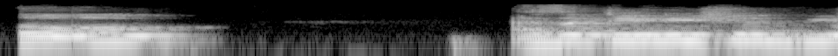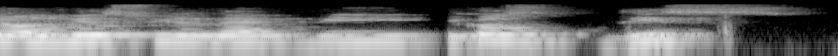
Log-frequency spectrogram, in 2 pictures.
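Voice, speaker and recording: A man speaks as a doctor, explaining things patiently and filling pauses with "uh". His voice sits slightly high. The room around him rings with a noticeable echo. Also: fairly even intonation, warm tone. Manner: careful explainer with frequent fillers. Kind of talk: explaining to an interviewer. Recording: roomy echo.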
